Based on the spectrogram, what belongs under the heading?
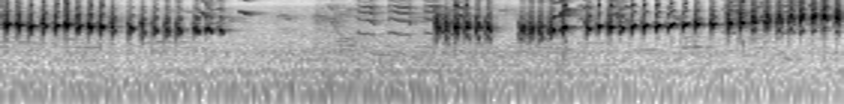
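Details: Cucak ijo singing heavily, with 'tembakan' fill of sparrow-fight and pelatuk bawang imitations: a buzzy trill dropping slightly, a pause, a short burst, then a long fast pulsed trill that rises steadily to a higher pitch.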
